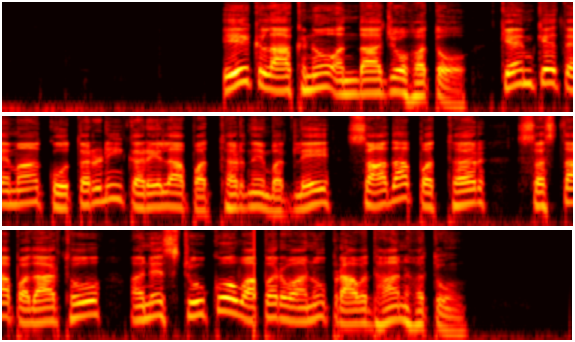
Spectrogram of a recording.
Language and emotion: Gujarati, neutral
